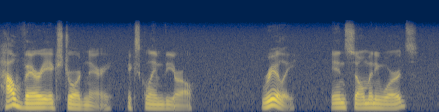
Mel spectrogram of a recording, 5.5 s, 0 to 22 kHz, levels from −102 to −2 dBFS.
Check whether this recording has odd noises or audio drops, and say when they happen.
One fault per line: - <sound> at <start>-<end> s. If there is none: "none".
none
